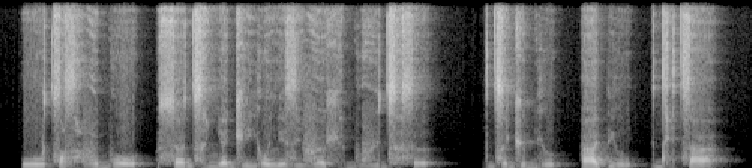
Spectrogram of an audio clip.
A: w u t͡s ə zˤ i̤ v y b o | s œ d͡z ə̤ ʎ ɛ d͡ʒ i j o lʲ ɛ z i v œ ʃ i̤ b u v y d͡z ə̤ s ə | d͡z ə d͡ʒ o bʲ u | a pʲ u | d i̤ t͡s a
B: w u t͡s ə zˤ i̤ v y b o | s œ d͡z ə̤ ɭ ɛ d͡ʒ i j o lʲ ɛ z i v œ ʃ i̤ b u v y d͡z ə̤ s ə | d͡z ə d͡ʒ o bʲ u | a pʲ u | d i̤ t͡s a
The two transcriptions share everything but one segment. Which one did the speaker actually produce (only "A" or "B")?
A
